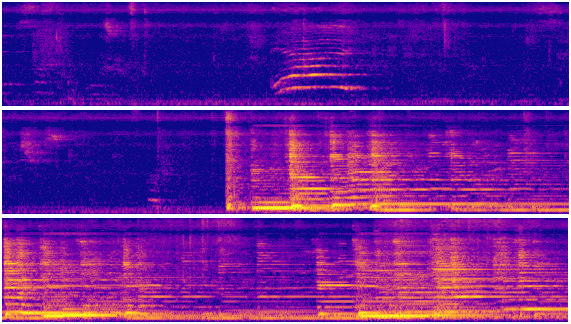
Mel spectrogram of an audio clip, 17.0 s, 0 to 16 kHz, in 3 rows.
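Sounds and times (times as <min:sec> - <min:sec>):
acoustic guitar chords: 0:07.9 - 0:17.0.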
